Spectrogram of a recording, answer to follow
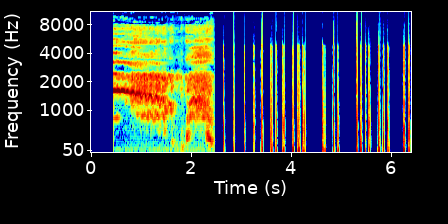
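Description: A horse whinny, one pitched call that falls in pitch and lasts about two seconds, followed by a run of short, sharp knocks in uneven groups.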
